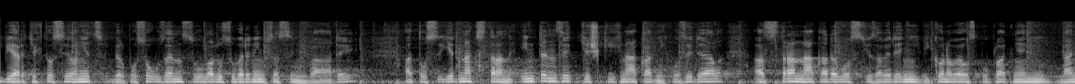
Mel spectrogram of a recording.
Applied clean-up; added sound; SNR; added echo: none; Bass drum / Snare drum / Drum kit; 19 dB; none.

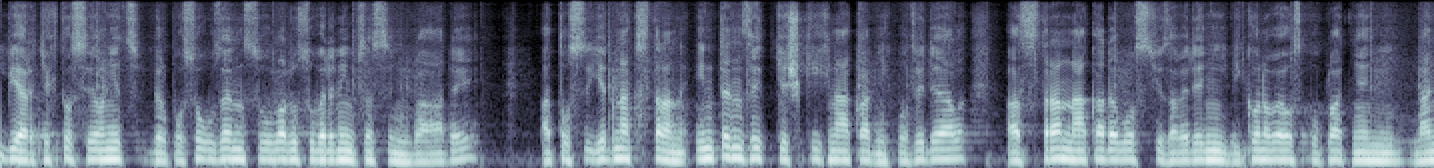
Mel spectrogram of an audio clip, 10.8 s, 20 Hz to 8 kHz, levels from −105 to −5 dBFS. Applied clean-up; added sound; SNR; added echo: neural mask model RNNoise.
